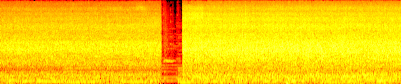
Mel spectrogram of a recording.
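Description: Rushing water of a cascading waterfall stream, a steady hiss. It cuts out for a moment about three seconds in, then comes back a little louder.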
